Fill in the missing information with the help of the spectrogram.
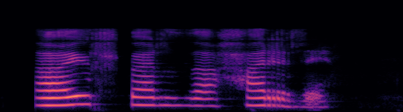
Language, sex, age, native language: Icelandic, female, 8, Icelandic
